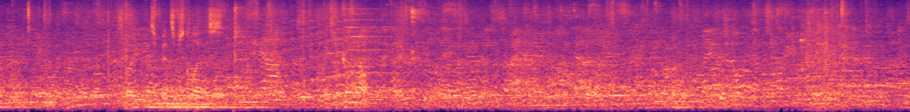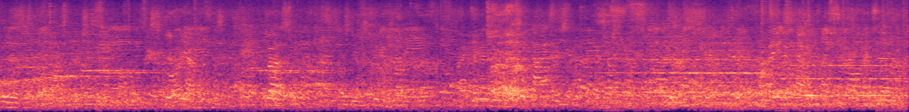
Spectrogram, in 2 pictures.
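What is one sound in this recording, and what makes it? An audience murmurs and chatters in a large hall.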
